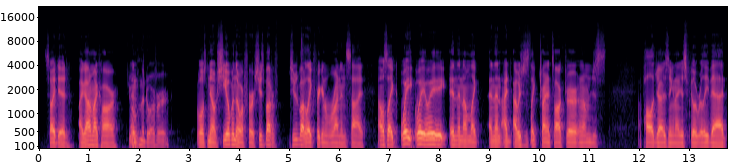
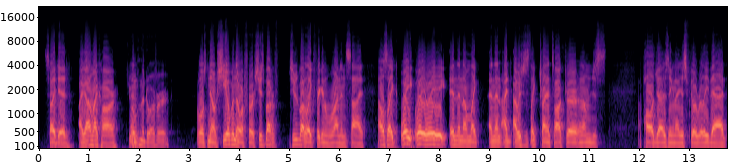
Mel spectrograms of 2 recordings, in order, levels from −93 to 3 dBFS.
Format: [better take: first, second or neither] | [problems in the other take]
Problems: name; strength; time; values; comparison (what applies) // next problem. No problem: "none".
first | distortion; slight; 10 dB below the speech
